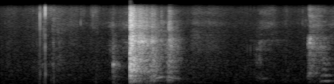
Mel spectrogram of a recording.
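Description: Small wooden child's chair tipped over onto a carpeted floor, landing with one loud wooden clatter about a second and a half in, after a couple of light wooden knocks.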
